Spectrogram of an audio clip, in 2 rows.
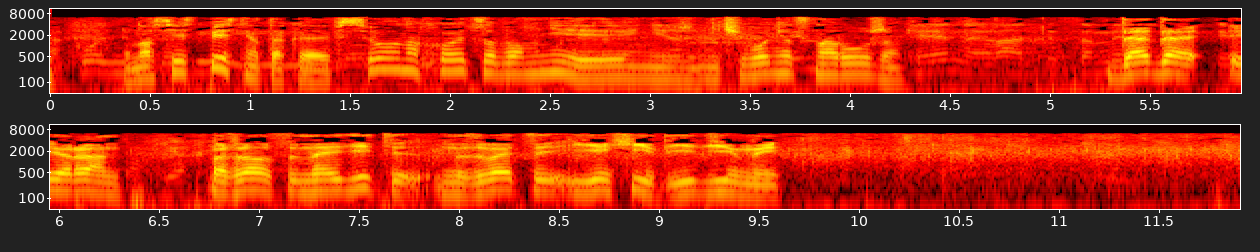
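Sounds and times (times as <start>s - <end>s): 
speech: 0.1s - 10.3s
stormy applause from an audience at a Russian-language gathering: 6.8s - 11.8s.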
